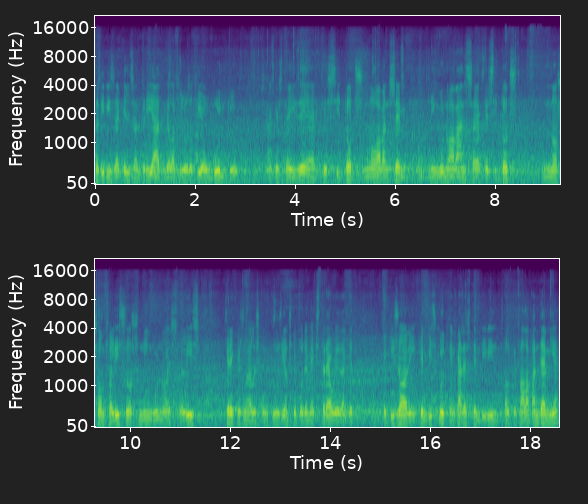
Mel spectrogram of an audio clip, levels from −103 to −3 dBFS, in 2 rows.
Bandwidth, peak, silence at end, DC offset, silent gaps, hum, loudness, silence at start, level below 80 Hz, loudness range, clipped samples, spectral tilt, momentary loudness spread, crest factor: 13.5 kHz; -8 dBFS; 0 s; under 0.1%; none; none; -26 LUFS; 0 s; -54 dBFS; 2 LU; under 0.1%; -7 dB/octave; 9 LU; 16 dB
